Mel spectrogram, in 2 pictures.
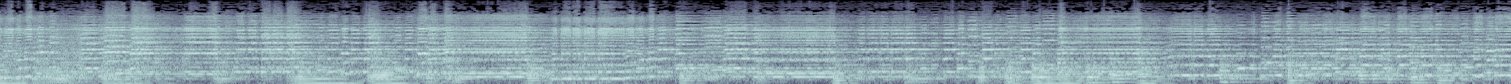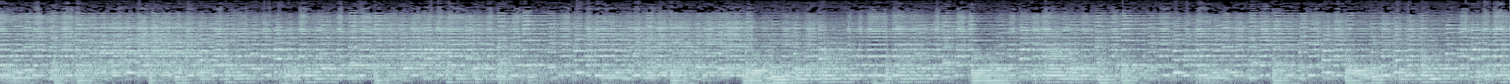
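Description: Two accordions playing a folk tune together, the melody over a regular bass line, steady and unbroken.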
